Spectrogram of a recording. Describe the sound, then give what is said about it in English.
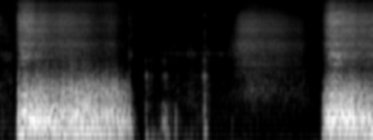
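Forceful exhales during a breathing exercise: a long, loud breath out, a softer one later, then another loud exhale beginning, with faint clicks in the quiet between. “taking a few exhales here. You can do it with me.”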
